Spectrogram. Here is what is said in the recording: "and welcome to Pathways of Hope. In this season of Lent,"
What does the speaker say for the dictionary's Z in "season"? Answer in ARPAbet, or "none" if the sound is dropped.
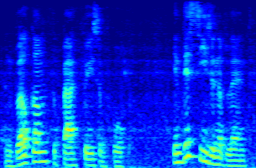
Z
